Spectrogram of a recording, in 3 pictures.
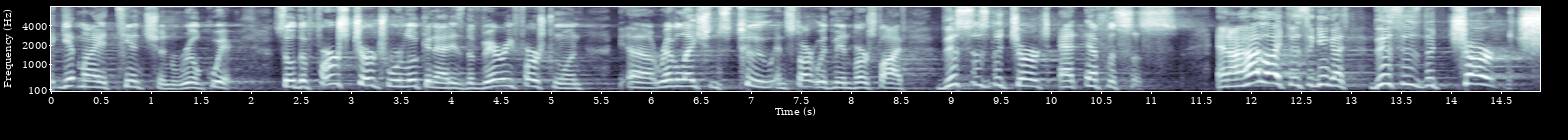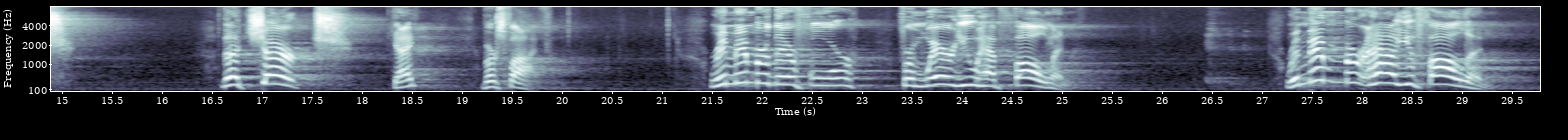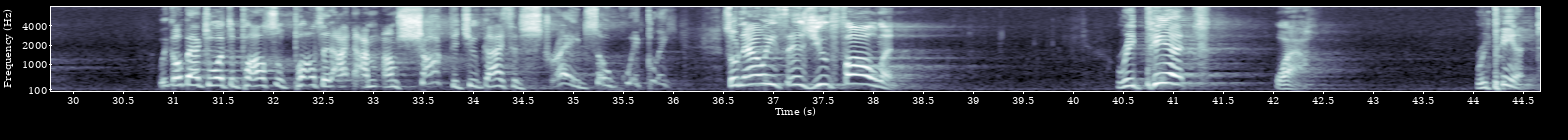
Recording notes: Recorded live during our Wednesday night service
